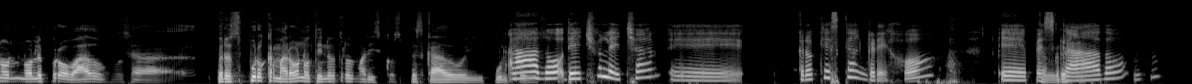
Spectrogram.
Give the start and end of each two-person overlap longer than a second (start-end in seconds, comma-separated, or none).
none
